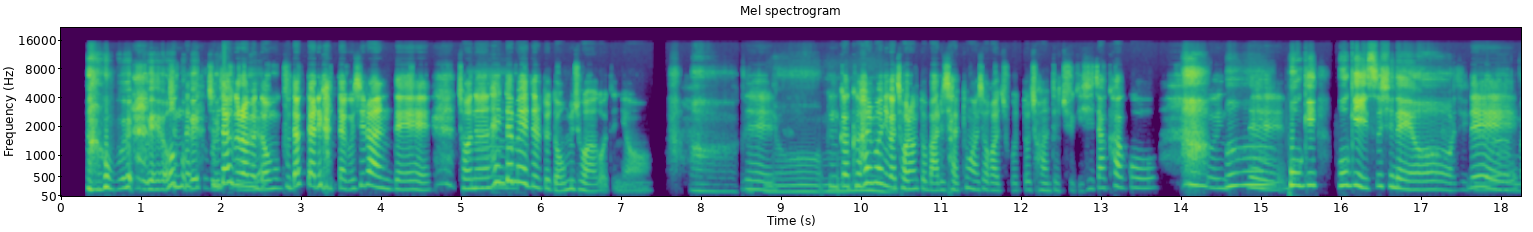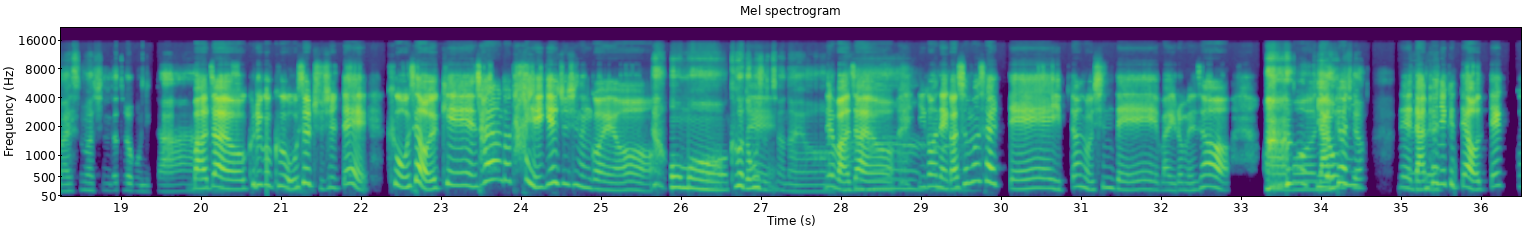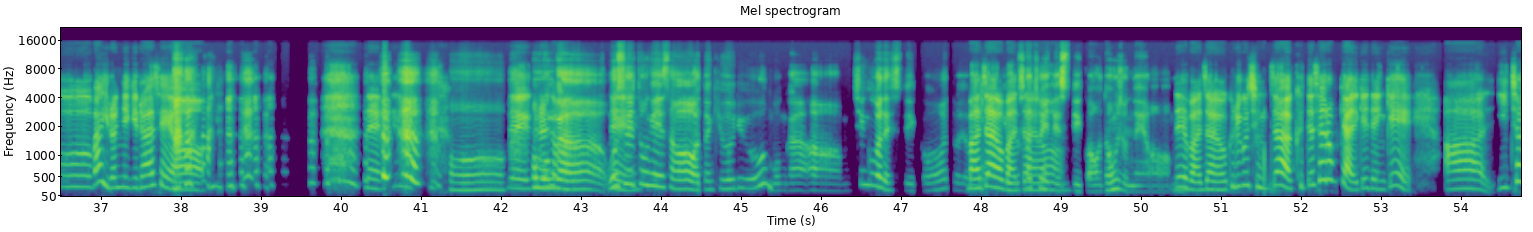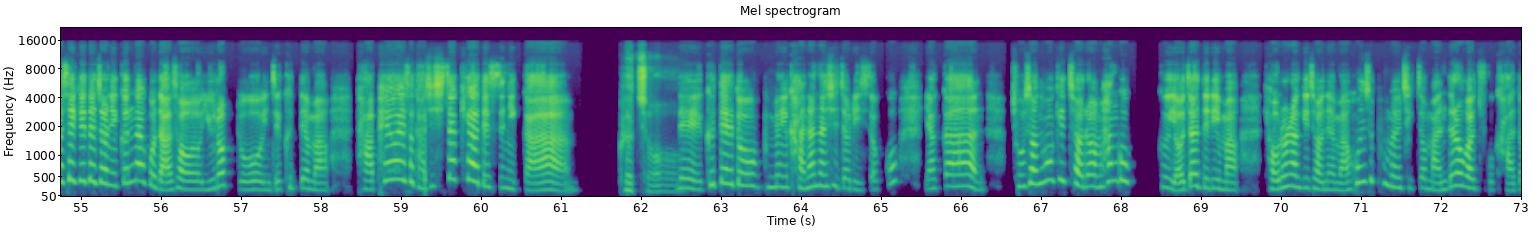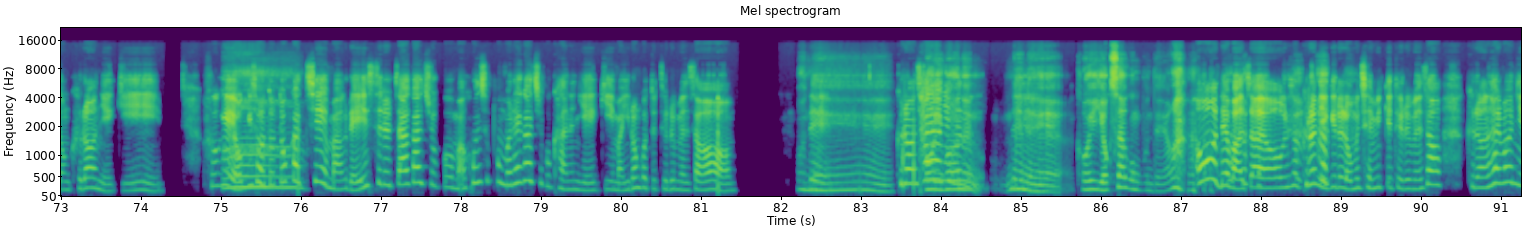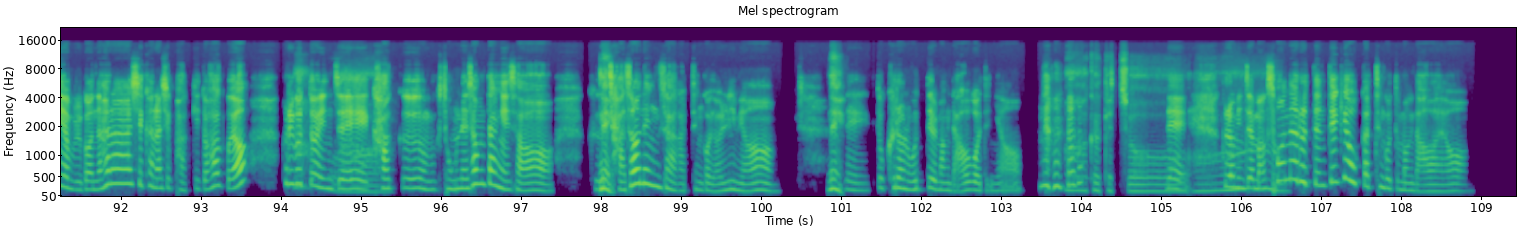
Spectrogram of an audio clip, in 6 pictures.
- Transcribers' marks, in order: laugh; laughing while speaking: "어 왜 왜요? 왜"; laugh; laughing while speaking: "같다고"; in English: "핸드메이드를"; gasp; other background noise; gasp; put-on voice: "스무 살 때 입던 옷인데"; laugh; tapping; put-on voice: "그때 어땠고"; laugh; laugh; laugh; gasp; "동네" said as "종레"; laugh
- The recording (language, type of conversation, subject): Korean, podcast, 중고 옷이나 빈티지 옷을 즐겨 입으시나요? 그 이유는 무엇인가요?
